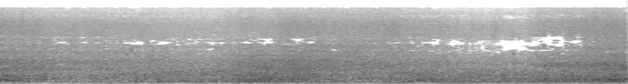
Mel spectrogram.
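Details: Steady roar of waves and surf with wind rushing over the microphone; no animal calls stand out.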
